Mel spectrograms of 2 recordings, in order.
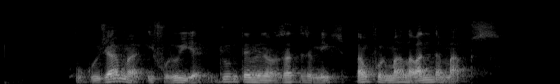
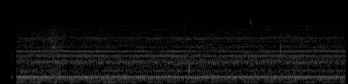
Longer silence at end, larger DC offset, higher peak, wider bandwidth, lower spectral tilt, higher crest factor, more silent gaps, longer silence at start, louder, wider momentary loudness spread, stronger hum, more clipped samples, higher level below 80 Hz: first, 0.65 s vs 0 s; neither; first, -14 dBFS vs -36 dBFS; second, 8.2 kHz vs 11.5 kHz; first, -7 dB/octave vs -2.5 dB/octave; about the same, 20 dB vs 16 dB; neither; first, 0.75 s vs 0.15 s; first, -33 LUFS vs -49 LUFS; first, 15 LU vs 1 LU; neither; neither; first, -60 dBFS vs -74 dBFS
